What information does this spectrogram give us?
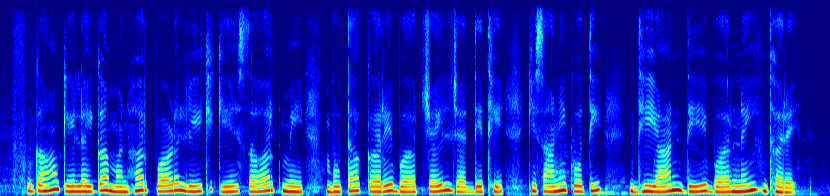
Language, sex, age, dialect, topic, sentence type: Chhattisgarhi, female, 56-60, Northern/Bhandar, agriculture, statement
